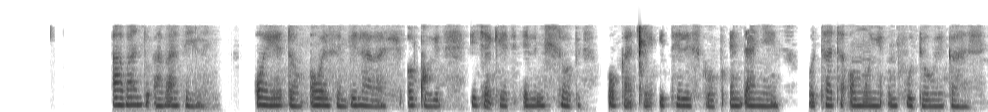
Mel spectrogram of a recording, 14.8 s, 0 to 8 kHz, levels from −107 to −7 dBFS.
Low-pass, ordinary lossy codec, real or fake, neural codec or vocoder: 7.2 kHz; AAC, 16 kbps; real; none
